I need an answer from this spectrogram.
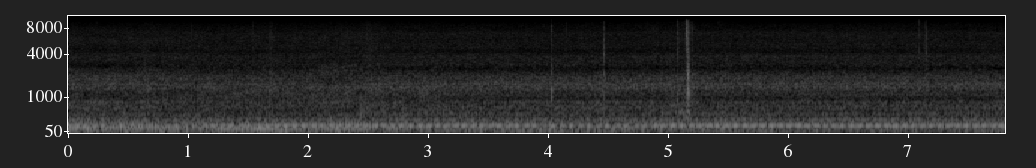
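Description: A car engine idling steadily with a constant low hum, with a few faint clicks over it.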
